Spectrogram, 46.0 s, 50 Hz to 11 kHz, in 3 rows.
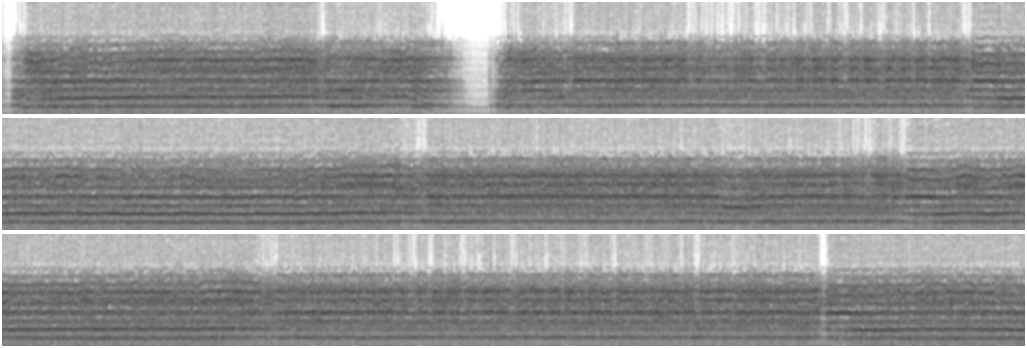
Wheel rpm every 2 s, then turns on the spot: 150, 210, 230, 120, 200, 230, 230, 230, 210, 200, 220, 230, 230, 230, 230, 220, 210, 230, 230, 230, 230, 230, 210.
none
